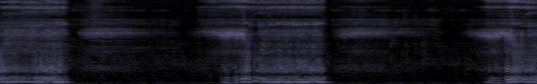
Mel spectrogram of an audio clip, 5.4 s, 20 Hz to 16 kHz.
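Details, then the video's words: Gina, a five-month-old American Staffordshire Terrier, sleeping and snoring loud enough to fill the house: deep, rasping low snores in regular bursts about every two and a half seconds, separated by quiet in-breaths. "Стаффорд Джина. Жизнь удалась, храп на весь дом 😅 & амстафф & 5 месяцев & Стаффорд храпит"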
